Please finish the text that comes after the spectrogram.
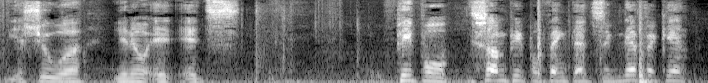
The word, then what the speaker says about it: Yeshua: of discussion here, because people will say his name wasn't Jesus because there were no vowels and it was pronounced Yeshua, right? Yeshua, some people think that's significant.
